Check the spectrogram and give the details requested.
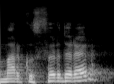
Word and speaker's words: Markus Förderer: Our guest is cinematographer Markus Förderer. Hello. Hello. Hi. I hope you pronounced your name right. Very good. You're the first one who got it right.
